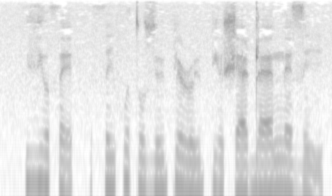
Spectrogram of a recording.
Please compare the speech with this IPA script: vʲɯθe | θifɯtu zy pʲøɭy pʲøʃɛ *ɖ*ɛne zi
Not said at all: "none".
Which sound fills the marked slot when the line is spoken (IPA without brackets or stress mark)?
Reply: ɖ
